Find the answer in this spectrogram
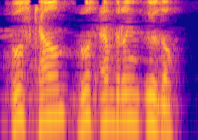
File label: kalmyk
